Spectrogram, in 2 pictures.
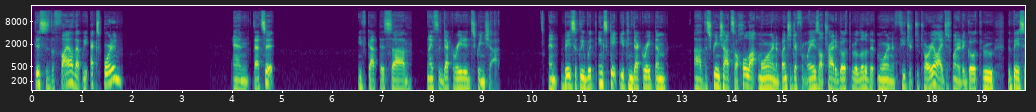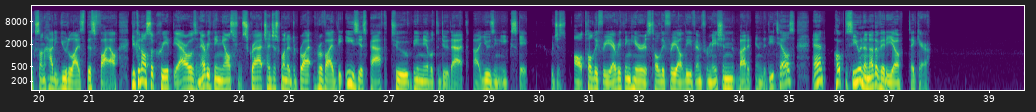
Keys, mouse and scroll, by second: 0.6 click, 2.3 click, 5.2 click, 5.9 Print, 10.3 click, 11.7 click, 12.8 click, 14.0 click, 16.1 click, 17.5 click, 18.3-18.7 scroll up 1, 25.2-26.4 scroll up 1, 26.4 scroll up 1, 27.2 click, 28.2-29.6 drag, 33.2 click, 35.6 click.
